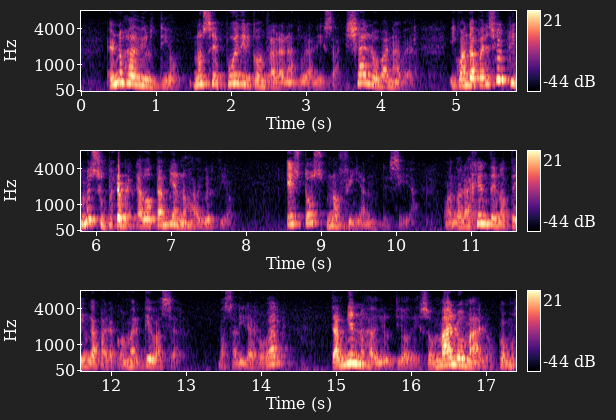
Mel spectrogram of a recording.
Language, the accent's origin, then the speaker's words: Spanish; Rosario, Santa Fe, Argentina; born there; Yo nací en Rosario, pero soy hija de padres de ambos de la península ibérica, de Salamanca y de Burgos.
